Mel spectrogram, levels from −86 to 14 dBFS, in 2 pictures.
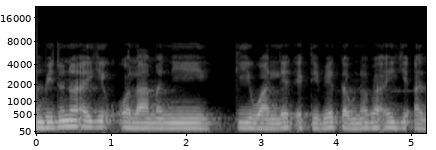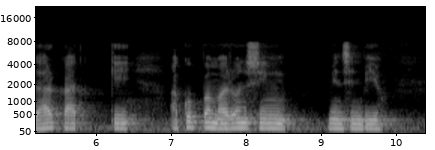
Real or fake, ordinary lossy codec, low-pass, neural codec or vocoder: real; none; none; none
